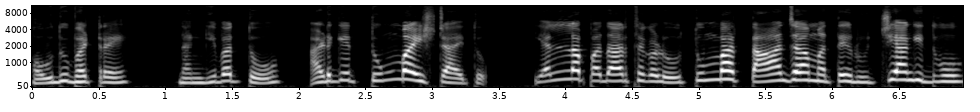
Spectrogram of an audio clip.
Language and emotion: Kannada, happy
